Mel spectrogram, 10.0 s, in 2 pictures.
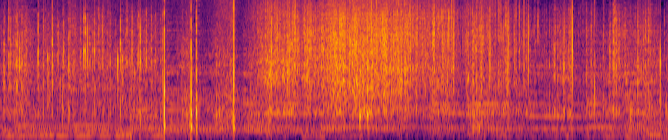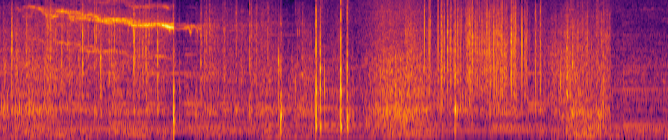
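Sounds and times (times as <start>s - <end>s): fireworks crackling and banging: 0.0s - 10.0s
high falling whistle: 5.2s - 6.5s.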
